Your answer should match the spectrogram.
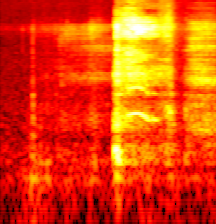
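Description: A girl's short, breathy laugh about a second in, followed by softer breath noise.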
